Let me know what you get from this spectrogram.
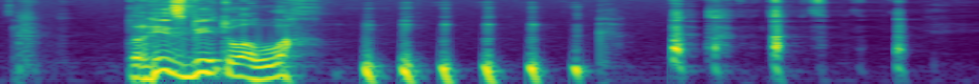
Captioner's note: Ketawa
